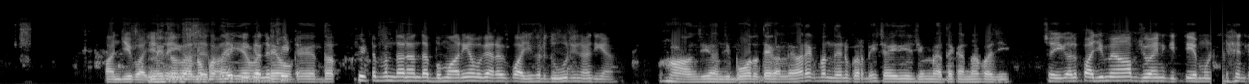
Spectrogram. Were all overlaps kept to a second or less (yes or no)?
no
